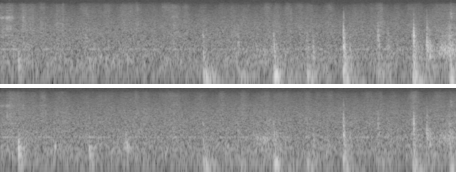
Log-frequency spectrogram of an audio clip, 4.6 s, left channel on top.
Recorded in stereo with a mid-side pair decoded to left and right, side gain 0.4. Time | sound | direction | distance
2.0 | running footsteps | 40° left | ?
